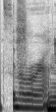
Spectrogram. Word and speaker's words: Cimarora: He pronounces it Chimarora? – Yes. – Oh, okay. Yeah, I won't be doing that. I read it like cinnamon, Cimarora.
